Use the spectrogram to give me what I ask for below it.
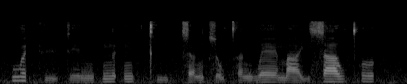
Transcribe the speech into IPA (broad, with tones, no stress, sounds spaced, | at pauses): w ɵ˥ t̚ h yː˨˩ k ɪ˨ ŋ | n̪ ɵ˧ t̚ ŋ ʊ˧ k̚ t̪ʰ iː˨˥ k̚ s ɐ˨˥ ŋ t͡s o˨˩ w t̪ʰ ɐ˨ ŋ w ɛː˧ m aː˨ j s aː˥ w t̪ʰ ʊ˥ k̚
